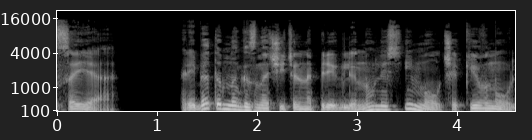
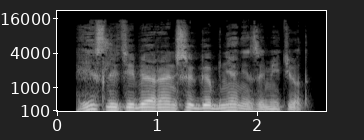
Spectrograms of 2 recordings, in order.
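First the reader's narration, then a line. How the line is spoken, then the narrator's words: Gloomy remark. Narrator (Russian): мрачно заметил Андрей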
